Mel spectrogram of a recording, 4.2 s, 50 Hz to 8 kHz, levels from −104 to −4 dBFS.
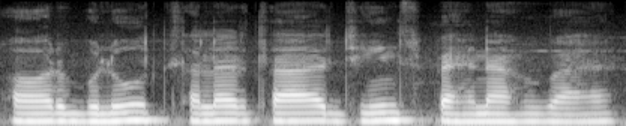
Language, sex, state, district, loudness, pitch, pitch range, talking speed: Hindi, male, Bihar, Patna, -13 LUFS, 135 Hz, 130-140 Hz, 130 wpm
